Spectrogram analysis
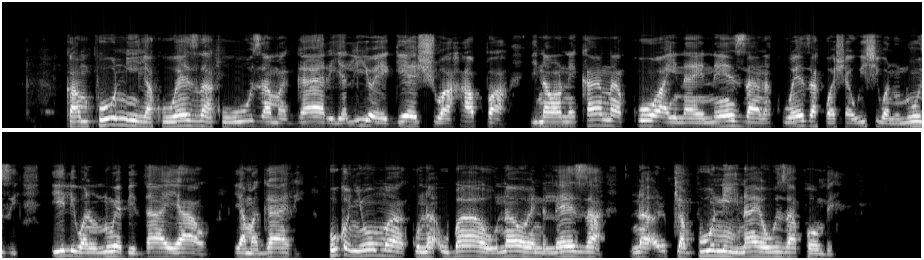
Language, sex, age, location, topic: Swahili, male, 18-24, Kisumu, finance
